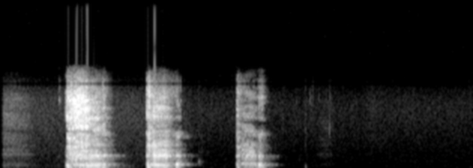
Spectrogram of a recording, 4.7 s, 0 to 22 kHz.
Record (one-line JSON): {"three_cough_length": "4.7 s", "three_cough_amplitude": 28945, "three_cough_signal_mean_std_ratio": 0.36, "survey_phase": "beta (2021-08-13 to 2022-03-07)", "age": "65+", "gender": "Female", "wearing_mask": "No", "symptom_cough_any": true, "smoker_status": "Never smoked", "respiratory_condition_asthma": false, "respiratory_condition_other": false, "recruitment_source": "REACT", "submission_delay": "1 day", "covid_test_result": "Negative", "covid_test_method": "RT-qPCR", "influenza_a_test_result": "Negative", "influenza_b_test_result": "Negative"}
